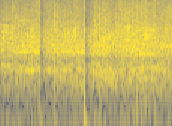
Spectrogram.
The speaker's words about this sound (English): Somebody stand and clap your hands to the Lord and let your voice out and shout out unto him with a voice of victory today.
